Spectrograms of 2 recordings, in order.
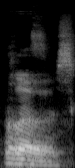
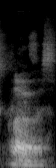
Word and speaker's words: clothes: go over the pronunciation close close just like close the door we don't really pronounce that T and H so much so it's close yeah wear your clothes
